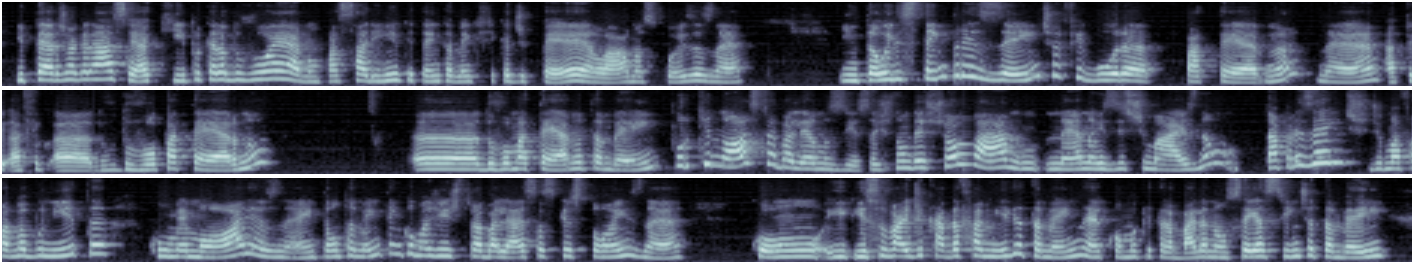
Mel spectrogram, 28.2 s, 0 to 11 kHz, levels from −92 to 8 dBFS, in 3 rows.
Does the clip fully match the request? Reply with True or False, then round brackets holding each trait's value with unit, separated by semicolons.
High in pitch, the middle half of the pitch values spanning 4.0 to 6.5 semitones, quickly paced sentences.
False (240 Hz; 3.6 semitones; 200 wpm)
